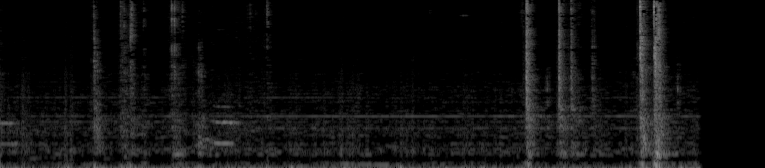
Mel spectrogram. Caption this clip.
Steel Cage Opening
Used for opening and or closing of any metel cage
cage, mellow, metel, soft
